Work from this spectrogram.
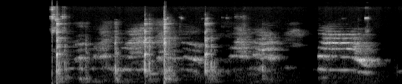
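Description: Boiled eggs are scored with a piece of eggshell in a home kitchen, giving a string of close, sharp scratchy clicks and scrapes in irregular bursts, with a short pause before a final stroke.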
